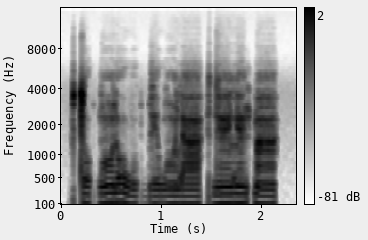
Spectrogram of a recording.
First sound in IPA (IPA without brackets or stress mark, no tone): t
